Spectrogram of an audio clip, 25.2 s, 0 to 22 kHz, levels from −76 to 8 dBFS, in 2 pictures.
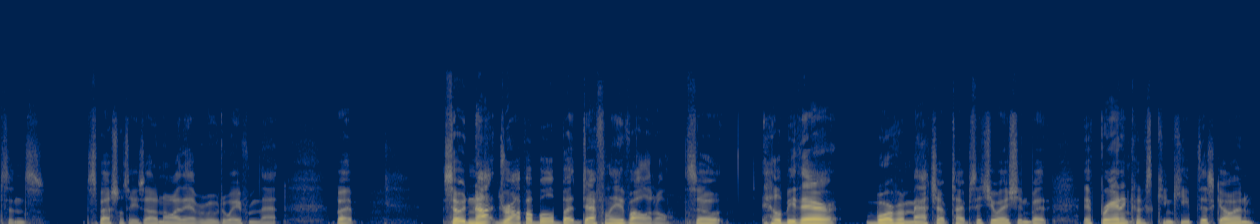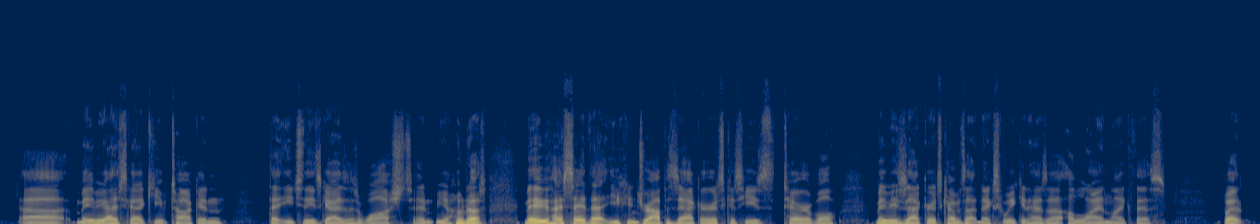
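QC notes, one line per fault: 12.05–13.27 s, channel delay (comb filtering): between "can keep" and "maybe I just got" the speech turns dull and thin at the top, with the sibilants and air softened. One channel runs behind the other by only a couple of samples, a few hundredths of a millisecond. When the two are folded to mono, shared content cancels at evenly spaced frequencies, with the first deep notch landing around 10 kHz.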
